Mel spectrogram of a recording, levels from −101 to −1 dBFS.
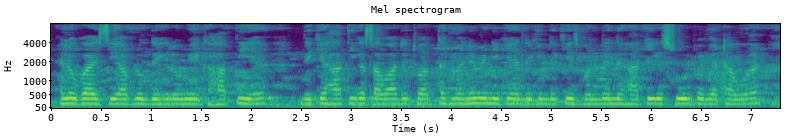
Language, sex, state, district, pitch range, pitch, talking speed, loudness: Hindi, male, Uttar Pradesh, Hamirpur, 175-180 Hz, 175 Hz, 285 wpm, -22 LUFS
